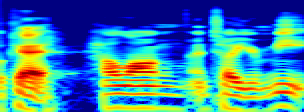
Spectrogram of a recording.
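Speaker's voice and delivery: plain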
